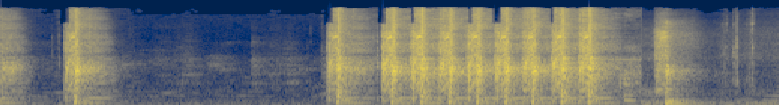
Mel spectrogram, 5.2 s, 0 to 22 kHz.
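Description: G&G RK74 airsoft electric gun (AEG) firing: two single shots about half a second apart, then a rapid full-auto burst of nearly two seconds, then one more single shot near the end.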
